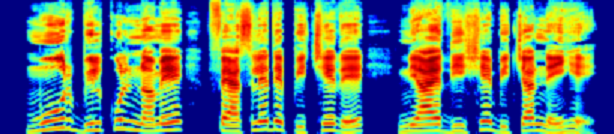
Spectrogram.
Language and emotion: Dogri, neutral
